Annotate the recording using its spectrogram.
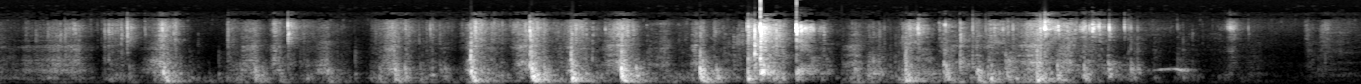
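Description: Brushtail possum making a rapid, irregular run of harsh, rasping hisses, the noise of a possum disturbed and cornered in its hiding place.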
